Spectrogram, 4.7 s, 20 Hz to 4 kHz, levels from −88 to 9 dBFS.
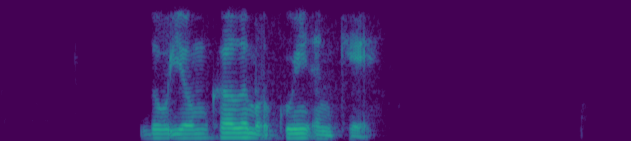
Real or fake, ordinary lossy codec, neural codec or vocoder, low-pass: fake; Opus, 32 kbps; codec, 16 kHz in and 24 kHz out, 1 kbps, XY-Tokenizer; 3.6 kHz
